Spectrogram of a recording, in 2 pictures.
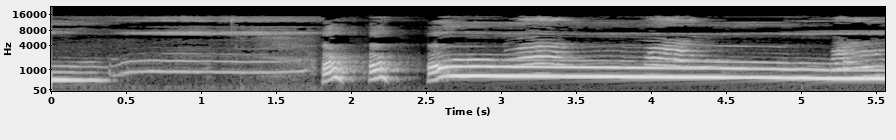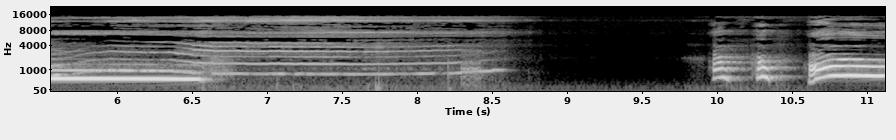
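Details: Puppy howling in long, steady, slowly falling tones broken by short yelping notes, with a quiet gap near the end before the howl starts again.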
